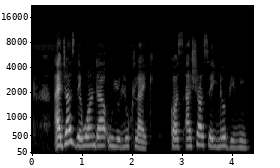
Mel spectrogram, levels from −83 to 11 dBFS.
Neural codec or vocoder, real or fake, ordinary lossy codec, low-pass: none; real; none; none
